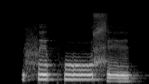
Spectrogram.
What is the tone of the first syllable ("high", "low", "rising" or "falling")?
high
